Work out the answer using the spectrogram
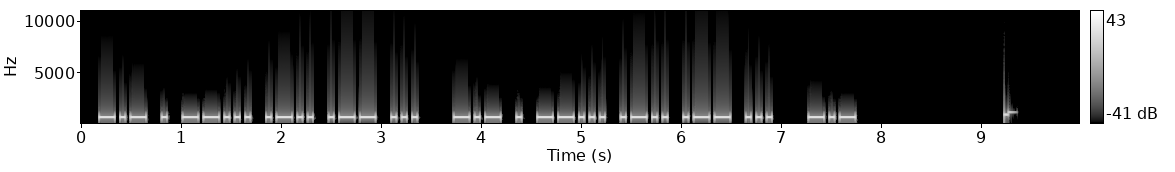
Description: Morse code, heard as a keyed tone, about 23 wpm, 700 Hz. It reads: KE7LWS KE7LWS K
